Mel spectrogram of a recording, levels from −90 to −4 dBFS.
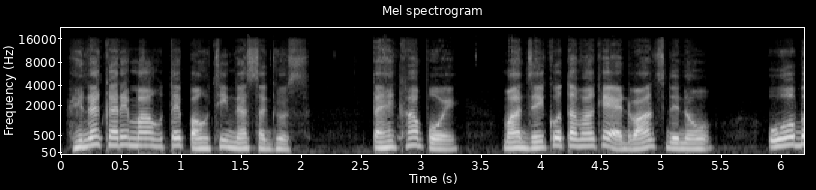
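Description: Several packets went missing just after "हिन करे", but each following packet carried a low-bitrate spare copy, so from 0.63 to 0.85 s the decoder played those copies instead of leaving a hole. This is lost packet rebuilt from error correction. About 120 ms of speech comes out coarser and grainier, which fits roughly six 20 ms packets replaced by their backups. The same thing recurs from 0.92 to 0.94 s, where a single 20 ms stretch is rebuilt the same way and briefly turns rough again.

Between those two repairs, one packet arrived too late and had no usable copy. The receiver covered the 20 ms hole by extending the preceding sound for about 22 ms before fading back into the real signal. This is short concealed packet loss, running from 0.87 to 0.92 s. It shows up as a quick smear or wobble in the speech, with the original detail of that instant gone.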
